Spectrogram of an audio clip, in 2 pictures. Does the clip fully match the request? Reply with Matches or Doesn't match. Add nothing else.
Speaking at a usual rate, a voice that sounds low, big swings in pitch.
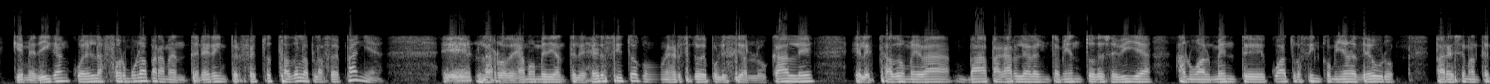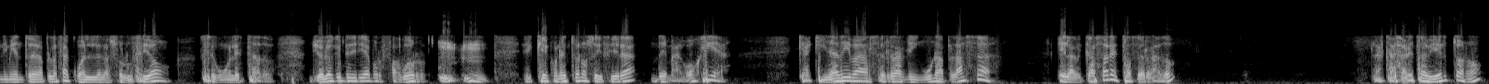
Doesn't match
